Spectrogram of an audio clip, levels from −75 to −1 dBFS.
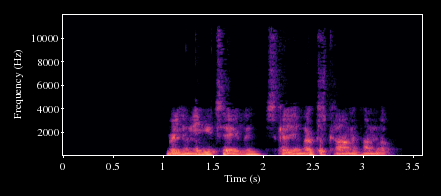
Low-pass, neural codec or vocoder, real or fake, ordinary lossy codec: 10.8 kHz; none; real; MP3, 64 kbps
